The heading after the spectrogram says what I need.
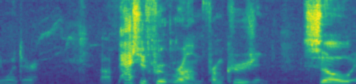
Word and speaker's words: Cruzan: passion fruit rum from kruan so in kruan I believe is the way you say it that's how they say it so I'm going to repeat what they do which is rare for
